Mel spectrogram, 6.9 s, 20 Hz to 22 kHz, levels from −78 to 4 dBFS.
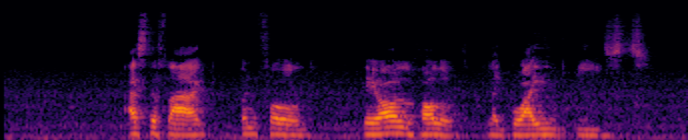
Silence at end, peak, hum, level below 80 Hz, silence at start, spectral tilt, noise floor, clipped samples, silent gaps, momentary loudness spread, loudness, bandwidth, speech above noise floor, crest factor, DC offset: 0.45 s; -6 dBFS; none; -54 dBFS; 0.45 s; -5.5 dB/octave; -52 dBFS; under 0.1%; none; 17 LU; -24 LUFS; 16 kHz; 28 dB; 20 dB; under 0.1%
